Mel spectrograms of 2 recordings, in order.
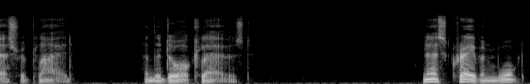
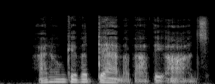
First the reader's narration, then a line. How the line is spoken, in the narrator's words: she said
